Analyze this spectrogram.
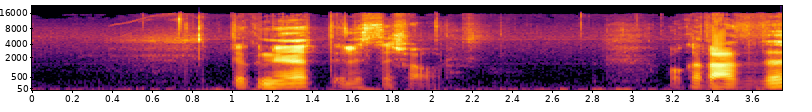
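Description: A man speaks calmly into a headset microphone, heard over an online call.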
